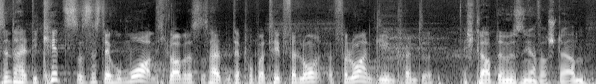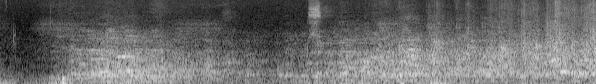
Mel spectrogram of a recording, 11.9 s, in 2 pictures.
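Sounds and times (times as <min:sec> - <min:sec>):
speech: 0:00.0 - 0:06.8
scattered laughter: 0:06.6 - 0:11.5
crowd applause: 0:09.1 - 0:11.9.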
